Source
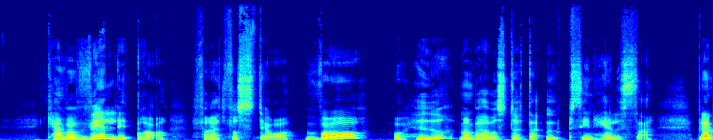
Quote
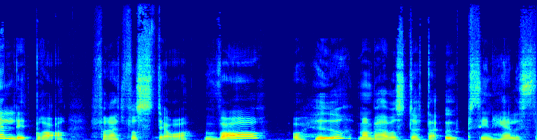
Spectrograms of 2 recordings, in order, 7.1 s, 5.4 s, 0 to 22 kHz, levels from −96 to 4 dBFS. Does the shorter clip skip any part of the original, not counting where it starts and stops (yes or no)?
no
